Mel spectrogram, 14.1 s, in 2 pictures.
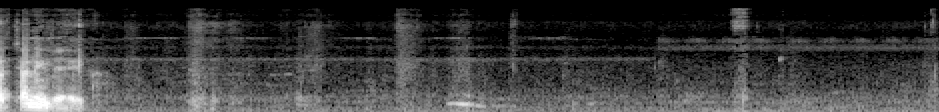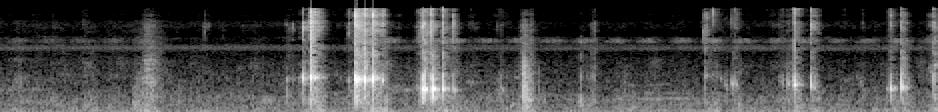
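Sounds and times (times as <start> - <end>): person chewing crunchy food: 9.2 - 10.6, 12.3 - 14.0.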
